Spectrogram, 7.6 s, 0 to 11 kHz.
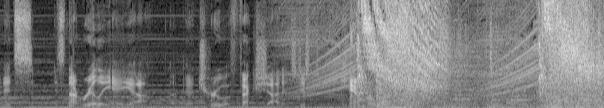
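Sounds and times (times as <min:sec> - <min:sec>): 
speech: 0:00.2 - 0:06.2
sci-fi energy weapon blast fired by an automated security defense: 0:03.7 - 0:07.5.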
